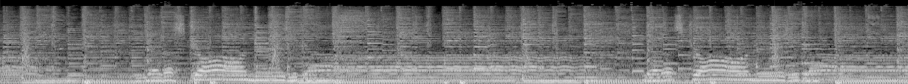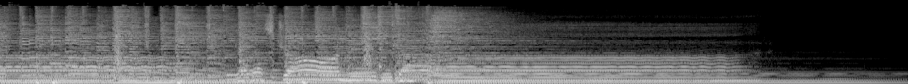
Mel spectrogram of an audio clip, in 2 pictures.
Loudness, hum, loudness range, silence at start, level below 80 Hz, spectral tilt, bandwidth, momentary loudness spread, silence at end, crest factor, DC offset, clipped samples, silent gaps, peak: -13 LUFS; none; 6 LU; 0 s; -24 dBFS; -4.5 dB/octave; 18 kHz; 10 LU; 0 s; 12 dB; under 0.1%; under 0.1%; none; 0 dBFS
